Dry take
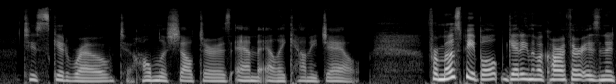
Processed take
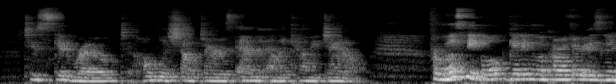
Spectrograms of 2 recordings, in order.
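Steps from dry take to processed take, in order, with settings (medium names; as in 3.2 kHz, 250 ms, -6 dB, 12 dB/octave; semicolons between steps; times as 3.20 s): touch-sensitive flanger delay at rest 3 ms, full sweep at -16 dBFS; gated-style reverb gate 180 ms falling, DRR -6 dB; trim -4.5 dB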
